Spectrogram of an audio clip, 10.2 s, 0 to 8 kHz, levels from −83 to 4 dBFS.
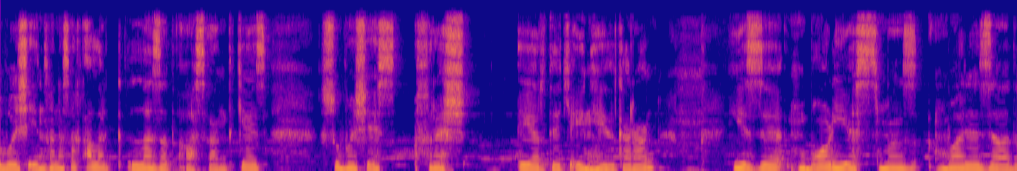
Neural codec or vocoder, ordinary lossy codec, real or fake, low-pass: none; none; real; 7.2 kHz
